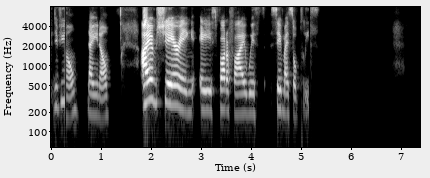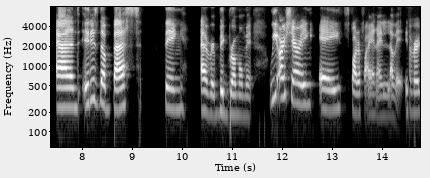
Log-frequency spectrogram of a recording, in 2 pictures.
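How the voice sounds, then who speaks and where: A woman's voice: a little high, fairly bright tone. A young woman in her twenties hosting a casual podcast-style livestream, rambling and giggly, saying "like" often into a small mini mic at home. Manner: bubbly, rambling, giggly, says "like" a lot. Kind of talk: casual chat with live comments. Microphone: small handheld mini mic.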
